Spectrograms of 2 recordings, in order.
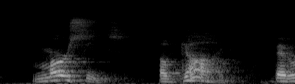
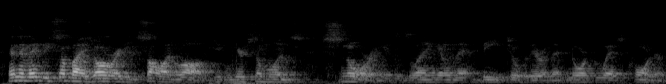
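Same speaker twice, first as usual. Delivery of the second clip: ordinary talk, nothing marked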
